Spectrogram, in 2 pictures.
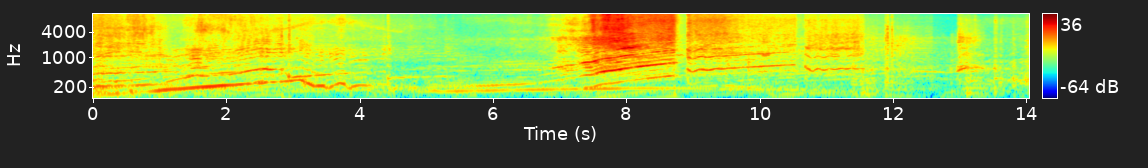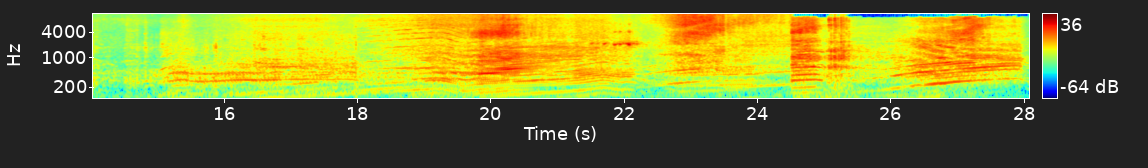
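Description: Sports cars and muscle cars accelerating hard away one after another, their engines revving up in rising sweeps that break and start again as they shift gears. The loudest pulls come about 8, 20 and 27 seconds in.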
